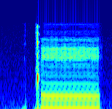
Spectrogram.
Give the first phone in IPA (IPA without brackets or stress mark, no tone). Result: ǃ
